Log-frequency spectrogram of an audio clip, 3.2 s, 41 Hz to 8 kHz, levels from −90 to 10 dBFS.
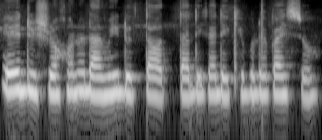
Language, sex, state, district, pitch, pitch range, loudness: Assamese, female, Assam, Sonitpur, 230 Hz, 220-235 Hz, -15 LUFS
